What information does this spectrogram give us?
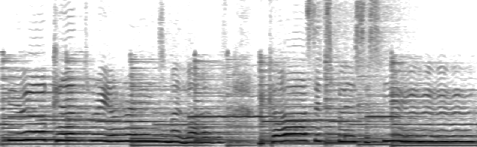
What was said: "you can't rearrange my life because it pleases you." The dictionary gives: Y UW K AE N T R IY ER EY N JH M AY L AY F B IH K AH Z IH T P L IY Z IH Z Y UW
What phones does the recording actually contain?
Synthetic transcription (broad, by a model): Y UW K AE N T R IY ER EY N Z M AY L AY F B IH K AH Z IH T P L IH S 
